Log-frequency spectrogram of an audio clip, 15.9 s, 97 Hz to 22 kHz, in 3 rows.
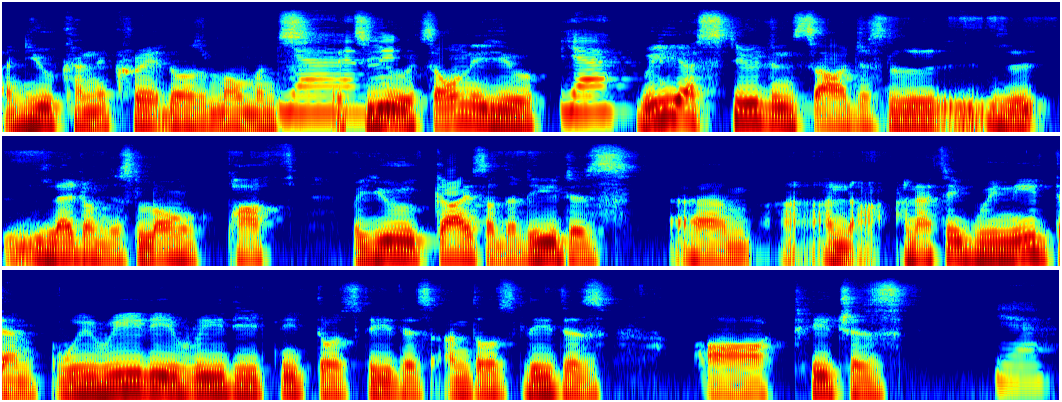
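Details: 25-year-old man with a stammer since early childhood, onset after an asthma attack, describing blocks managed with breathing methods and pauses; stammering.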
